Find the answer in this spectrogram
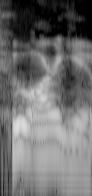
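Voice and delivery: light hint of a mock disembodied booming voice. Retelling a voice heard in a void: imitating a loud booming voice. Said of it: "this loud, booming voice asks".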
